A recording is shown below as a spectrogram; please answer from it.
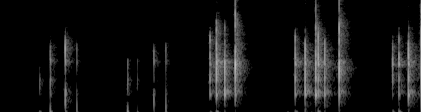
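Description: Long acrylic nails tap and scratch a small, hollow, rigid glasses case covered in pink fuzzy felt and decorated with cartoon eyes, held close to the microphone. Short, dry clicks come in small groups, then give way to denser clusters of tapping with a brighter, hollow scratchy texture.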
